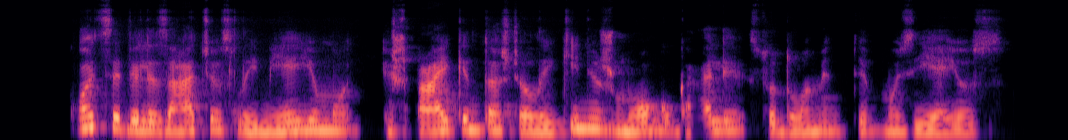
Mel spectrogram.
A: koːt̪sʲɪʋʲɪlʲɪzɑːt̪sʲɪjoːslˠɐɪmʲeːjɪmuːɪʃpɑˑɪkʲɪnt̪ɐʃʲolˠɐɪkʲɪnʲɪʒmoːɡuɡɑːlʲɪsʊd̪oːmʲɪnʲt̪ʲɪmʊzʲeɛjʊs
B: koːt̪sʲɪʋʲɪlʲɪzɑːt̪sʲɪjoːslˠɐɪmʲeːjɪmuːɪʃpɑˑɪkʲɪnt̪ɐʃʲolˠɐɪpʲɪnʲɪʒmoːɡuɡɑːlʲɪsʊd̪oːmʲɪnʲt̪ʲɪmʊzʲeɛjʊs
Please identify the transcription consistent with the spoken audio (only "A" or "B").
A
